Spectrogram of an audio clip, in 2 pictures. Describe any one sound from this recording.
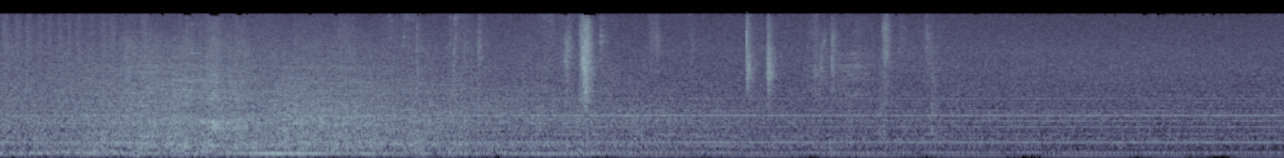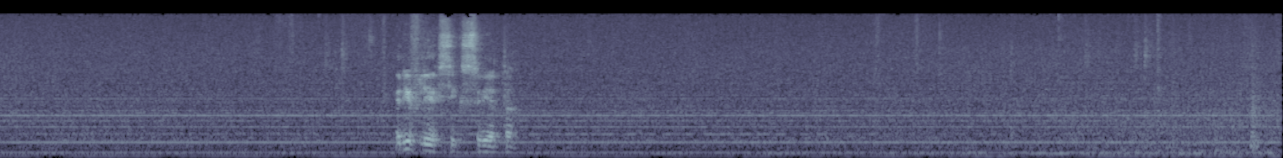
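A paintbrush softly brushes across a canvas.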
